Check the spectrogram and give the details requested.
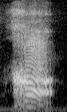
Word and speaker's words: خاء: Lanjut ke huruf berikutnya, itu huruf kho. Makhraj huruf kho adalah tenggorokan bagian atas.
